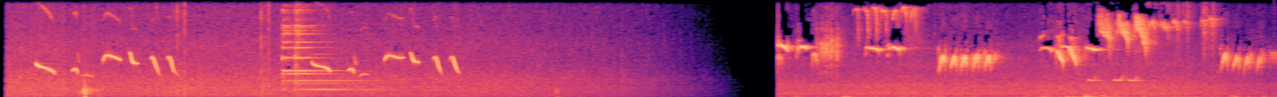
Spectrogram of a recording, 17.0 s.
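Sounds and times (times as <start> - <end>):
songbird whistling: 0.5 - 2.5, 4.1 - 6.2, 14.0 - 17.0
bell-like chime: 3.8 - 5.2.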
